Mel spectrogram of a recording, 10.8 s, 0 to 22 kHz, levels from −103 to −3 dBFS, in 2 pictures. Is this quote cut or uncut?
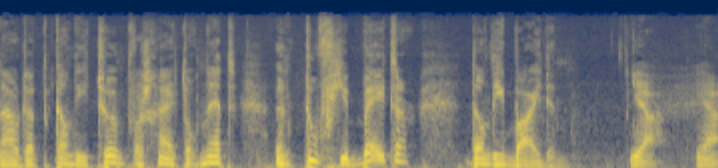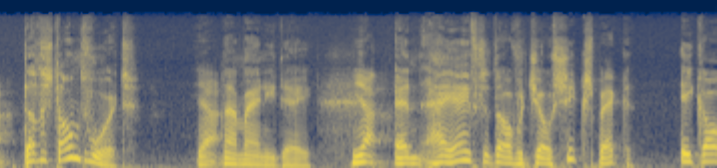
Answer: uncut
